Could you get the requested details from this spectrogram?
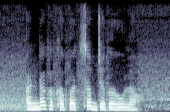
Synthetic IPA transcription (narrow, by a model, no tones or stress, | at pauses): əɳɖakakʰɐpət̪səb̚d͡ʒəɡəɦoːlaː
